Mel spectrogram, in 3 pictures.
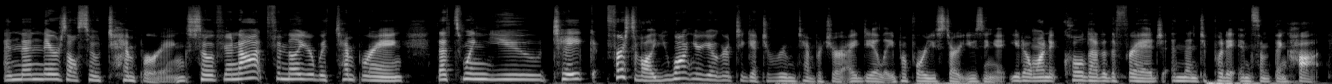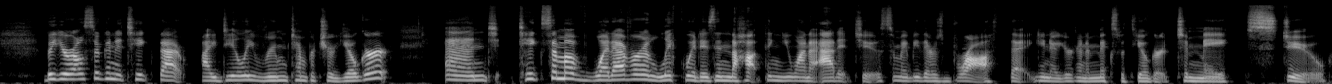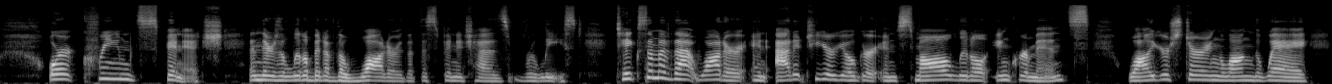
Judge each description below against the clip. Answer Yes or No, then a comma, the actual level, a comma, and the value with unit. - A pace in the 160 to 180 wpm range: No, average, 195 wpm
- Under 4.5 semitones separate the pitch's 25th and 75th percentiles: No, average, 5.3 semitones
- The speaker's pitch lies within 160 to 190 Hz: Yes, medium, 185 Hz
